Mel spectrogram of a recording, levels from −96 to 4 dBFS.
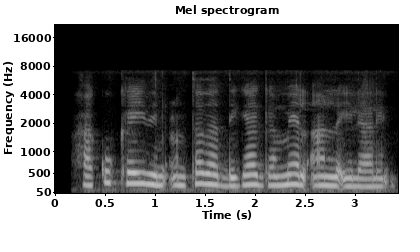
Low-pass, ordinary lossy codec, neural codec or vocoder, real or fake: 7.2 kHz; none; none; real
